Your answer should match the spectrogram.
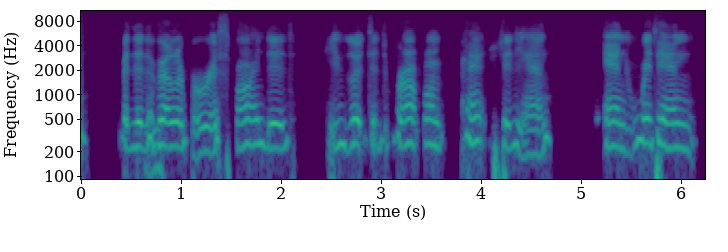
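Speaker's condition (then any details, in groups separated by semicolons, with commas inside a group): Spinal muscular atrophy; type 2, since childhood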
